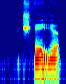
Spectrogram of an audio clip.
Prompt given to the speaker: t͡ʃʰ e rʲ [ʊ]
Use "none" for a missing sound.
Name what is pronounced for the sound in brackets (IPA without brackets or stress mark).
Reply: ə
